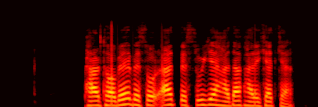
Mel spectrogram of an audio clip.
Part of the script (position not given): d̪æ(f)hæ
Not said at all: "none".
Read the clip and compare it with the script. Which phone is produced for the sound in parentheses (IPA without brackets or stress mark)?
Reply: f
